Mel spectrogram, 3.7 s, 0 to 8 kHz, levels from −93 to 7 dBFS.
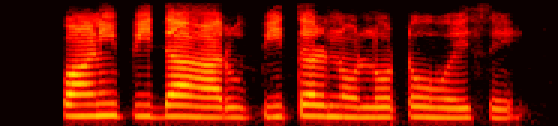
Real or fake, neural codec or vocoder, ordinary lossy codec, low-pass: real; none; Opus, 32 kbps; 7.2 kHz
